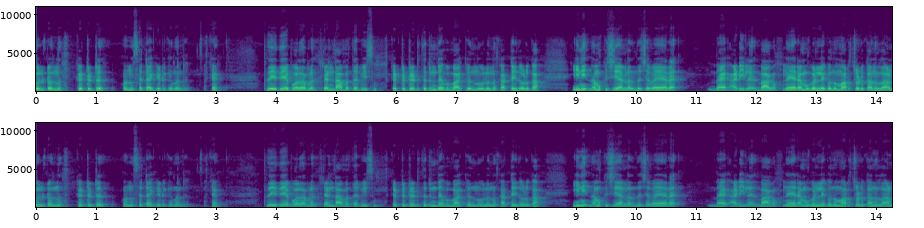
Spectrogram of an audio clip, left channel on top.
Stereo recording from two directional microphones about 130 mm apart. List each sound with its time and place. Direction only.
0.0 s speech: 20° left (ahead or behind)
